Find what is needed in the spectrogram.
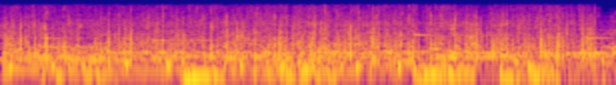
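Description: Steady rain falling on the river and its surroundings: a dense, even hiss of countless small drops.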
